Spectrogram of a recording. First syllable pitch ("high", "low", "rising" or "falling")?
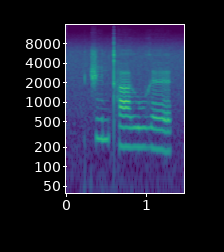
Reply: high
